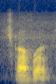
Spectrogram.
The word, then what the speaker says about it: Scarfo: Scarfo.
